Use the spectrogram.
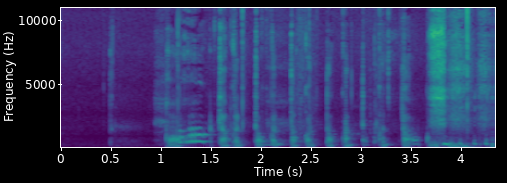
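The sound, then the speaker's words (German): A person imitates pigeon cooing, a rapid run of throaty, gurgling pulses about a dozen strong, ending in a breathy, hissing burst. “Und plötzlich klingen Tauben so? Nein, Tauben machen so.”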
